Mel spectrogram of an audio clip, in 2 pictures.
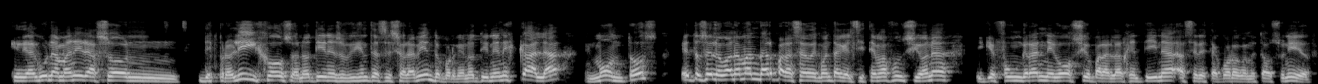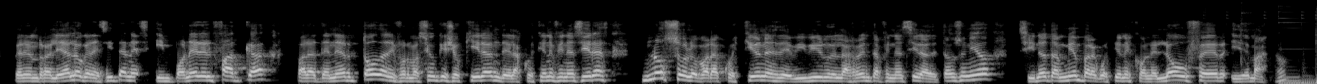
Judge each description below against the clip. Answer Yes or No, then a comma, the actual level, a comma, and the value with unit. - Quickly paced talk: Yes, fast, 205 wpm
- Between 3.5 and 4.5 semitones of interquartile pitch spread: Yes, average, 4.0 semitones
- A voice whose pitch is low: No, medium, 170 Hz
